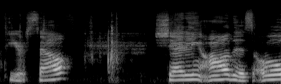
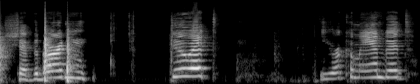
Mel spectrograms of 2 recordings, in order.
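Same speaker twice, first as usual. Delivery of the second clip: high, loud commanding shout; forceful command; 9 semitones higher, 10 dB louder than usual. Real, not acted. Reader orders viewer to shed the burden, shouted command. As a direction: belt out the order, pitched way up.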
